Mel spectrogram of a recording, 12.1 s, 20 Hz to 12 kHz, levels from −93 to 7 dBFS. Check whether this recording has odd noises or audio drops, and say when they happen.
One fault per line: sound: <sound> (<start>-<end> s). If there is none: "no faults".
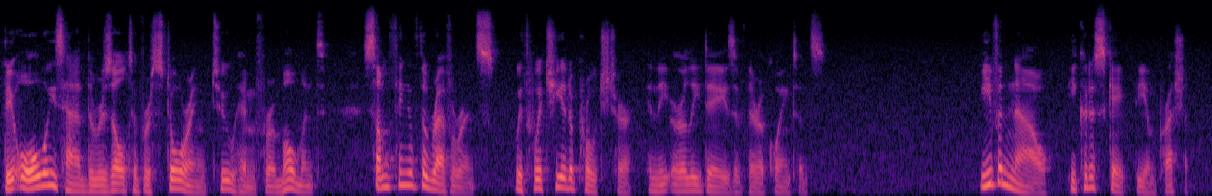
no faults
